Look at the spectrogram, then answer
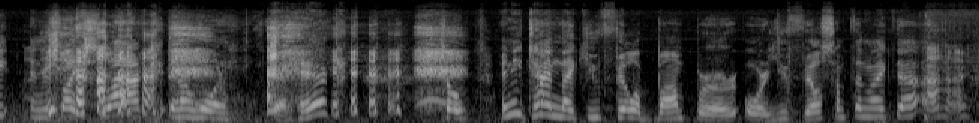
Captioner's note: laughter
